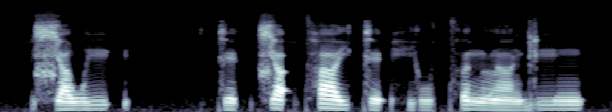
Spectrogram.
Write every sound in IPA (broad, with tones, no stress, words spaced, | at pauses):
ɕa˧wi˦ʔ | ke˨k̚ɕa˦ʔt̪ʰa˥˧jke˨ʔ hju˨˩t̪ʰə˥˧nlã˧ ɡi˦ŋ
